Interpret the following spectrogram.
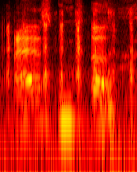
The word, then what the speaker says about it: Asuka: Asuka. Asuka. That's how you pronounce it.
